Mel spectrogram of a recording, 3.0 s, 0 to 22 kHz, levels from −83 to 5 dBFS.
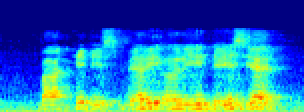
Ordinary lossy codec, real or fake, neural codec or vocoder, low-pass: none; fake; codec, 16 kHz in and 24 kHz out, 2.2 kbps, FireRedTTS-2 codec; 7.2 kHz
